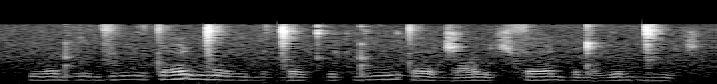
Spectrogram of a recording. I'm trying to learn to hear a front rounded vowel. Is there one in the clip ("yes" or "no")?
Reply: no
